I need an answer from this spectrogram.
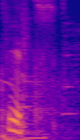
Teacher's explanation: The K sound is called voiceless velar stop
